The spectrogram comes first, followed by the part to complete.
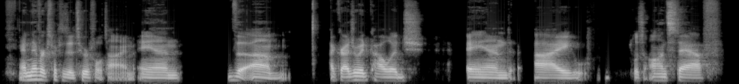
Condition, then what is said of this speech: Stuttering. And today's a pretty good day, I think, so far.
